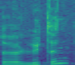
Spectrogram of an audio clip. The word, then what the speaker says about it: Luten: De Heks van Limbricht, dat is uh, eh, Engen eh, Luiten of Luten. Ze kwam uit een ander dorp, uit uh, eh, Lutterade. Dus waarschijnlijk werd, werd het toen uitgesproken als Luten.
